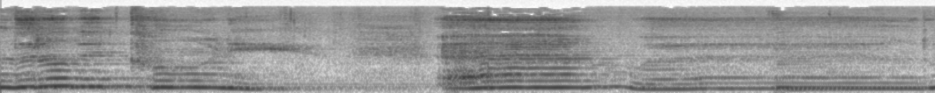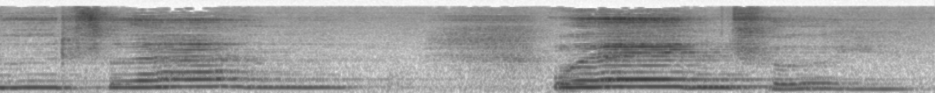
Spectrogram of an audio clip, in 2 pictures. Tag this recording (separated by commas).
Music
